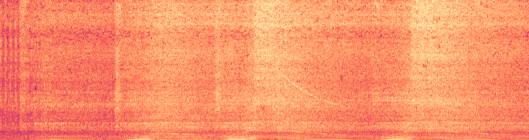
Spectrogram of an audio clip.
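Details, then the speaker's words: Engine a previous shop said needed replacing after a spark plug shot out, now running with a Honda Accord-type washer plug in the overbored plug hole: quick throttle blips return cleanly to a steady idle with no misfire or ticking; normal running. "Well, the main thing is, you know, she don't need a motor like they claim."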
